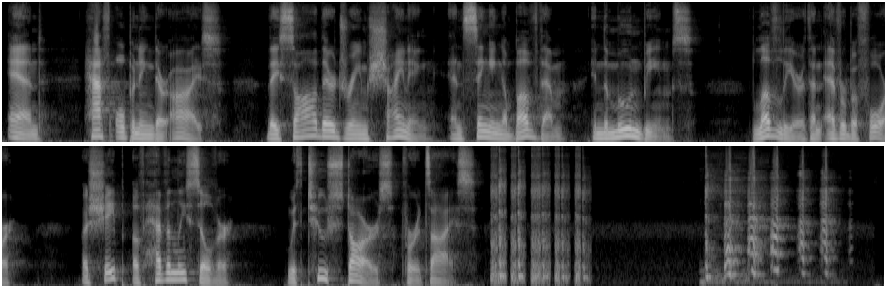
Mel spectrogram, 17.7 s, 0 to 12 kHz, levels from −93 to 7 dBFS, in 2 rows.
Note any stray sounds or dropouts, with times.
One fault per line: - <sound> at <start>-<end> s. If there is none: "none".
- laugh at 13.7-14.7 s
- laugh at 15.8-17.3 s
